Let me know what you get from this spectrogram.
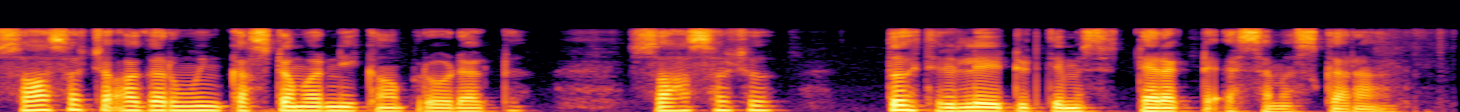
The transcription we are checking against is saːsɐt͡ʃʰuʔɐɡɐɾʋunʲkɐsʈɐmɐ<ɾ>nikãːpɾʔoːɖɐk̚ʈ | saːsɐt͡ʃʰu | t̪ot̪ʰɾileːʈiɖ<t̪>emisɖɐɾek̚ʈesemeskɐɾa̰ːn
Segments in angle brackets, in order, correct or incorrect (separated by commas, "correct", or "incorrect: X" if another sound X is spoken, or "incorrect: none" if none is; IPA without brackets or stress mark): correct, correct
